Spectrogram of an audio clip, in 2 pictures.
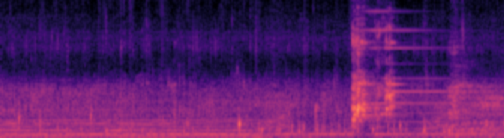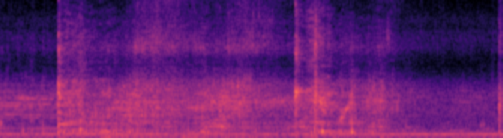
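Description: Flat metal spatula knocking and scraping against a metal kadai while stirring spice paste into a simmering curry. A sharp ringing clink about two and a half seconds in is the loudest, with further knocks and scrapes later.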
